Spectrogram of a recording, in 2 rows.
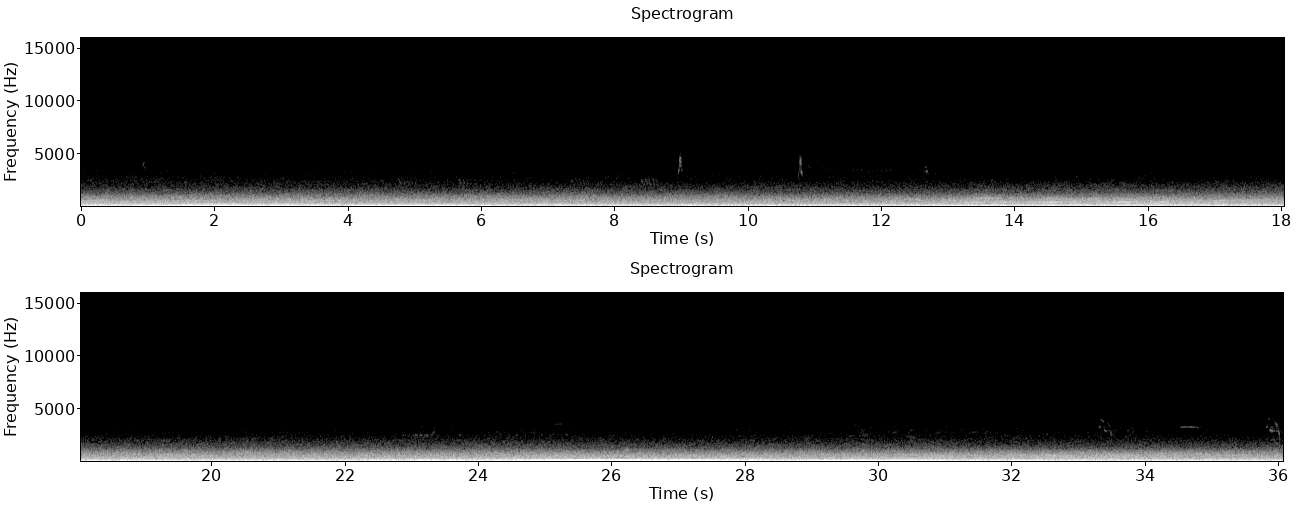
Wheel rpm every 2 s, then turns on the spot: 0, 0, 0, 0, 0, 0, 0, 0, 0, 0, 0, 0, 0, 0, 0, 0, 0, 0.
none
